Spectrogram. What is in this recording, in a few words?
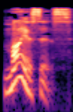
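"myiasis", British English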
